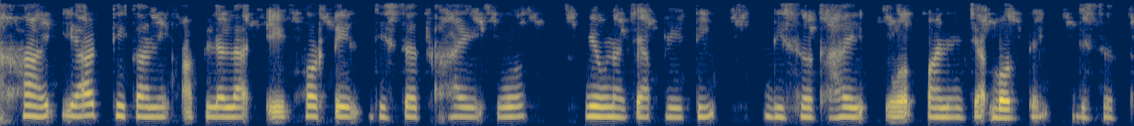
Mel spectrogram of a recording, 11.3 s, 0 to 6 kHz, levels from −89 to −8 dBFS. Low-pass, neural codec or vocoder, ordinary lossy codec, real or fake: 5.4 kHz; codec, 16 kHz, 4 kbps, FunCodec, trained on LibriTTS, 50 frames a second; none; fake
